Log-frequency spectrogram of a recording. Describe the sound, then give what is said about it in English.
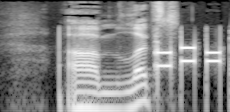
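Telephone keypad dialing tones: a few short, clipped two-note beeps in quick succession. A voice is heard just before them. “Oh, somebody's dialing in there.”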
